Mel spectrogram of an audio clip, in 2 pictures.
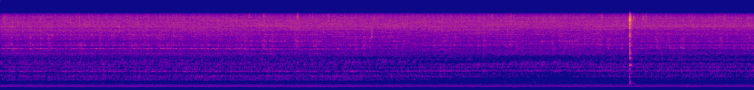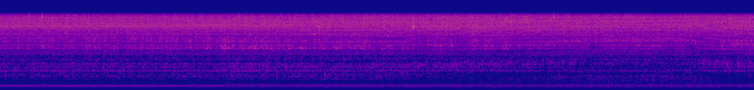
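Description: A steady low hum with a faint hiss over it, unchanging throughout, broken once by a single sharp click about nine seconds in.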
